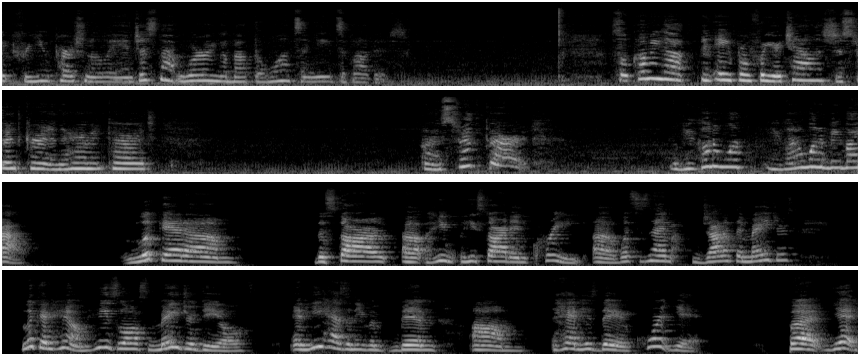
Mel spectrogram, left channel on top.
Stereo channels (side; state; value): both; different; correlation 0.02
